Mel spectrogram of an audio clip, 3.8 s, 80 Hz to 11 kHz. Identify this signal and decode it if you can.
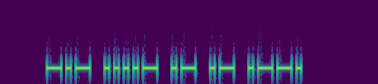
Morse code, heard as a keyed tone, about 25 wpm, 700 Hz. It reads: K4AAP
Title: USA Call Signs - 5 Characters - 2x Character Spacing - 25wpm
